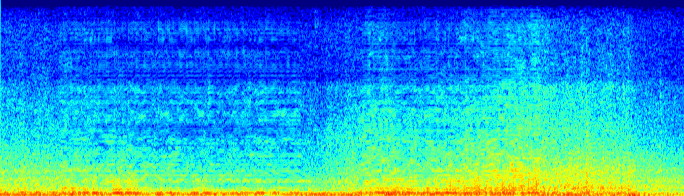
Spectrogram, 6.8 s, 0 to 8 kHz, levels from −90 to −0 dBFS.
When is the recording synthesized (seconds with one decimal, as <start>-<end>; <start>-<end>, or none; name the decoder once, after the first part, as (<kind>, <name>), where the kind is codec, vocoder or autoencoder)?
0.6-3.0 (vocoder, HiFi-GAN); 3.6-5.4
